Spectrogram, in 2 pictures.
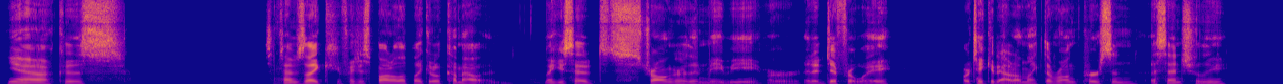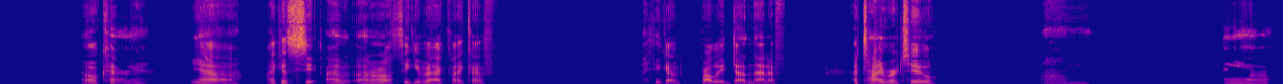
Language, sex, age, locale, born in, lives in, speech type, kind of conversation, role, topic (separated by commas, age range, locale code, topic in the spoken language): English, male, 30-34, en-US, United States, United States, conversation, advice, user, How can I start sharing my feelings with family and friends?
